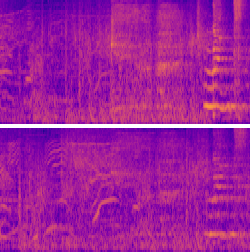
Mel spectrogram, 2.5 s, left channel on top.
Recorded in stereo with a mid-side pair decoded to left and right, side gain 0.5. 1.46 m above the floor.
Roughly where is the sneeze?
Ahead left.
